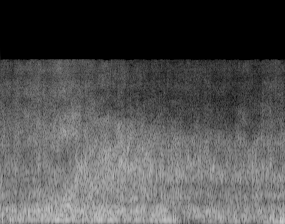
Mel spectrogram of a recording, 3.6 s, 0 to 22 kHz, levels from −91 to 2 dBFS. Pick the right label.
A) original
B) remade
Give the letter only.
B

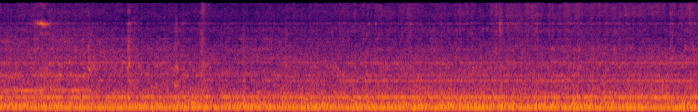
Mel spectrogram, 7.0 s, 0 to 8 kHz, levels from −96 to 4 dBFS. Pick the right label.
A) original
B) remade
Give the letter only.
B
